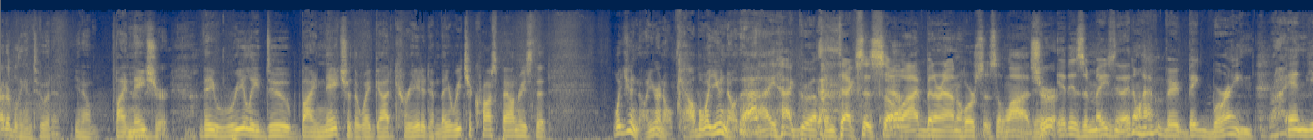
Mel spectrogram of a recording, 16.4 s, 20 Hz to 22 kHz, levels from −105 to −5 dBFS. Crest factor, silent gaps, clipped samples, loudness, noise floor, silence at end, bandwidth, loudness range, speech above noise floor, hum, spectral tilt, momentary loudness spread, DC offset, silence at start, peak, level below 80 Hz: 16 dB; none; under 0.1%; -23 LUFS; -47 dBFS; 0 s; 16.5 kHz; 5 LU; 24 dB; none; -5 dB/octave; 10 LU; under 0.1%; 0 s; -8 dBFS; -46 dBFS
